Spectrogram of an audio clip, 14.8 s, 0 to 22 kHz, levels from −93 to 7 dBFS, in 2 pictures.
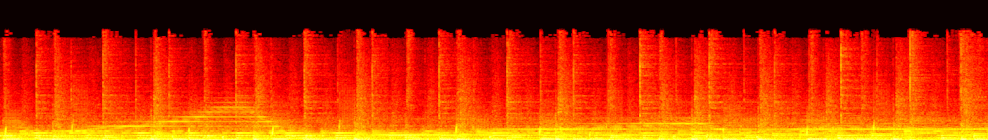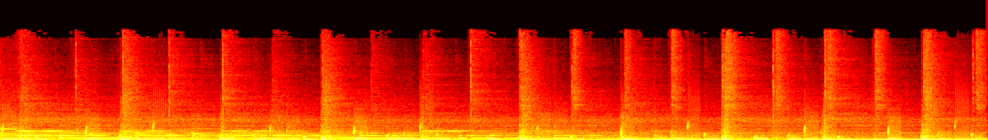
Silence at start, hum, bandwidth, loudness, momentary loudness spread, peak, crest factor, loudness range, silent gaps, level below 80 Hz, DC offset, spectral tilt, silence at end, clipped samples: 0 s; none; 17.5 kHz; -12 LUFS; 3 LU; 0 dBFS; 10 dB; 2 LU; none; -18 dBFS; under 0.1%; -6.5 dB/octave; 0 s; under 0.1%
